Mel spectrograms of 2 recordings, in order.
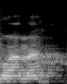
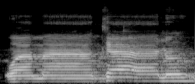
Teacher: Di sini baca jelas jangan tijaratuhum wama. Wama dua harakat panjang. Kanu dua harakat masing-masing panjang.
